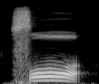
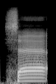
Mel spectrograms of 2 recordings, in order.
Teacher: Kalau huruf shad dia tebal, so. Kalau sin agak senyum sedikit karena tipis, sa. Lalu pangkal lidahnya gak naik, makanya vokalnya ringan, vokal A dia, sa, sapi. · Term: huruf tebal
